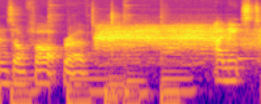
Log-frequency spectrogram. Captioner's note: farts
